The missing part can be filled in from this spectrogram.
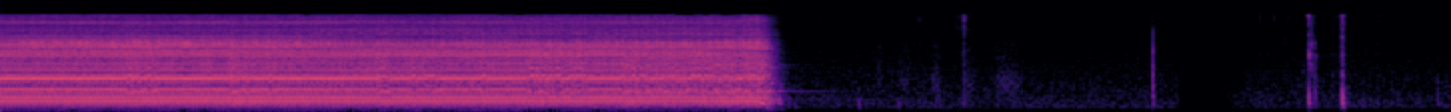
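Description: Steady electric pump buzz for about four seconds, then quiet clicks and hisses as the cuff deflates; an automatic blood pressure monitor inflating.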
